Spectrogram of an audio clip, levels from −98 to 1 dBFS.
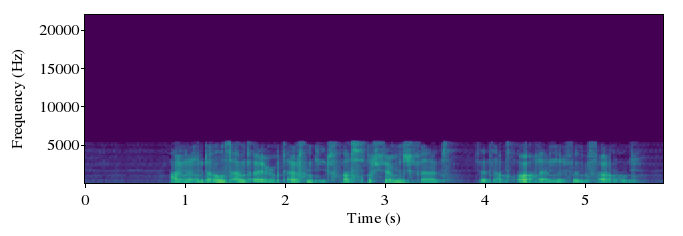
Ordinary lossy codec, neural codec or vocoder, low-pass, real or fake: none; autoencoder, 44.1 kHz, a latent of 192 numbers a frame, MeloTTS; 5.4 kHz; fake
